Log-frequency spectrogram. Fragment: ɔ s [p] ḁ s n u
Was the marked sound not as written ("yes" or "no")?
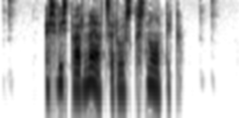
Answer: yes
